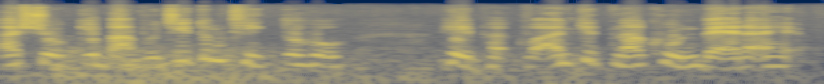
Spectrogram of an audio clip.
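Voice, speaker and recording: A woman acts an anxious older mother-in-law from a cartoon village tale. She frets and laments in a lowered pitch, with background noise. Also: lively intonation, normal speed, natural voice. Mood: alarmed. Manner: fretful, lamenting. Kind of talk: cartoon moral story dialogue.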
